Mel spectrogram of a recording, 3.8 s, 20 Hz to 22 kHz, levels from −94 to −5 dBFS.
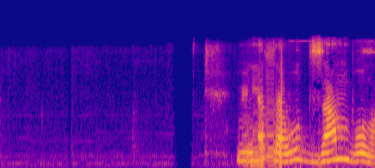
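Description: A speech recording carried over an Opus call path limited to 8 kHz, with a steady USB whine underneath it the whole way through: a fixed tone at 8 kHz, about 25 dB below the speech, which fits current drawn in 125-microsecond USB microframes leaking into the audio through power or ground. On a spectrogram it is a thin, unbroken horizontal line at 8 kHz, right at the top edge of the call's bandwidth, present in pauses as well as during speech. From 0.67 to 0.74 s there is a short stall from a late packet: the jitter buffer ran dry, and the receiver held the last sound for about 37 ms until the packet arrived, then resumed where it left off. Nothing is lost, but the sound is drawn out with a faint buzzy smear, visible as horizontally stretched, repeated texture in the waveform. Overlapping it, from 0.71 to 0.77 s, is a lost packet rebuilt from error correction: 60 ms were decoded from the low-bitrate copy carried in the next packet, so there is no gap, only a rougher, noisier patch with blurred harmonics on the spectrogram. 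From 1.73 to 2.03 s the sound thins into a fading buzz for about 170 ms, then about 150 ms of silence, and resumes with roughly 180 ms of speech gone, most likely a long network dropout. The waveform shows a decaying tail followed by a flat stretch. From 2.43 to 2.81 s the speech turns into a rigid metallic buzz at 100 Hz, most likely robotic sound from repeated short buffers. A 10 ms slice is looped in place of most of the real audio, which shows as a 10 ms repetition in the waveform and evenly spaced 100 Hz bands on the spectrogram.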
